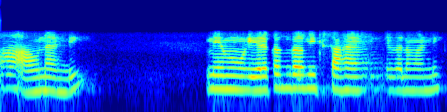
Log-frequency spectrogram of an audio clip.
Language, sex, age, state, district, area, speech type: Telugu, female, 18-30, Telangana, Nirmal, urban, conversation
